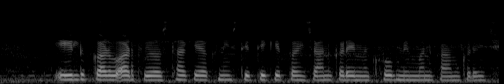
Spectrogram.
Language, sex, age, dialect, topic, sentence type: Magahi, female, 31-35, Western, banking, statement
